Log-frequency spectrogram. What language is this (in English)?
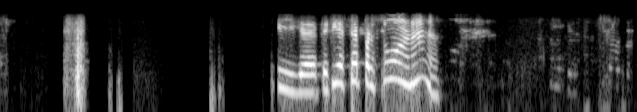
Dogri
